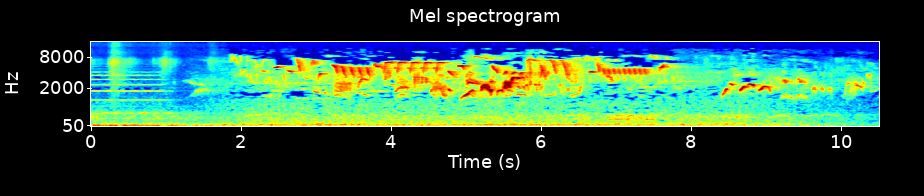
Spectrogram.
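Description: A songbird singing a fast, varied song of high trills and chirps, loudest in the middle and thinning out near the end.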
